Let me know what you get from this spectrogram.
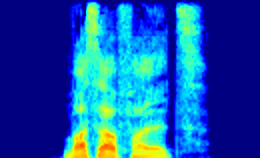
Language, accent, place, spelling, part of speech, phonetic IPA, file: German, Germany, Berlin, Wasserfalls, noun, [ˈvasɐˌfals], De-Wasserfalls.ogg
- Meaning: genitive singular of Wasserfall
